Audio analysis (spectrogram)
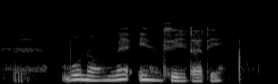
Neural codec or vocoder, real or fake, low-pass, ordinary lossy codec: none; real; 7.2 kHz; Opus, 24 kbps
